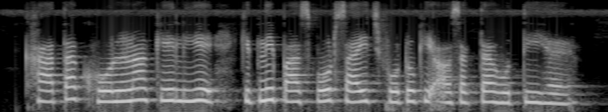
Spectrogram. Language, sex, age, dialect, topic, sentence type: Hindi, female, 18-24, Awadhi Bundeli, banking, question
